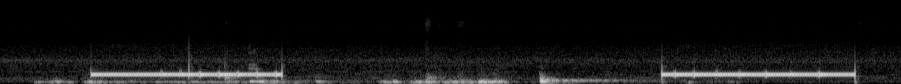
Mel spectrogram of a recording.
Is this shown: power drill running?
no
